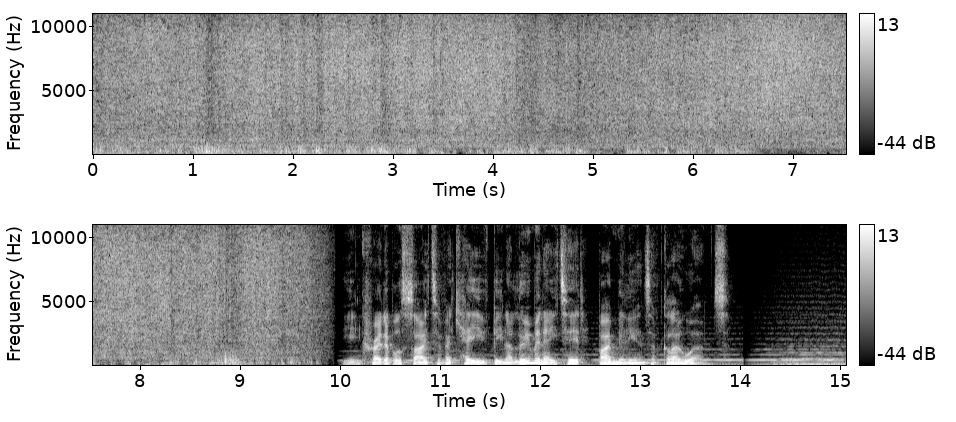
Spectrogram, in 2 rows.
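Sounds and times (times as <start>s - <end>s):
wind buffeting the microphone: 0.0s - 9.9s.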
